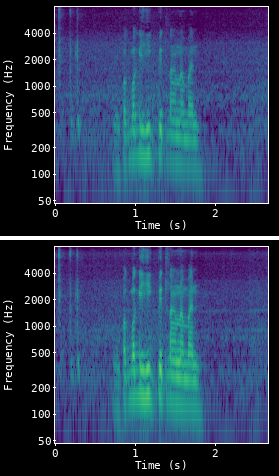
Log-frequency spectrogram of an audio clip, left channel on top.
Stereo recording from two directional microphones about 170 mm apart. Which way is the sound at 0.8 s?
75° right (ahead or behind).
